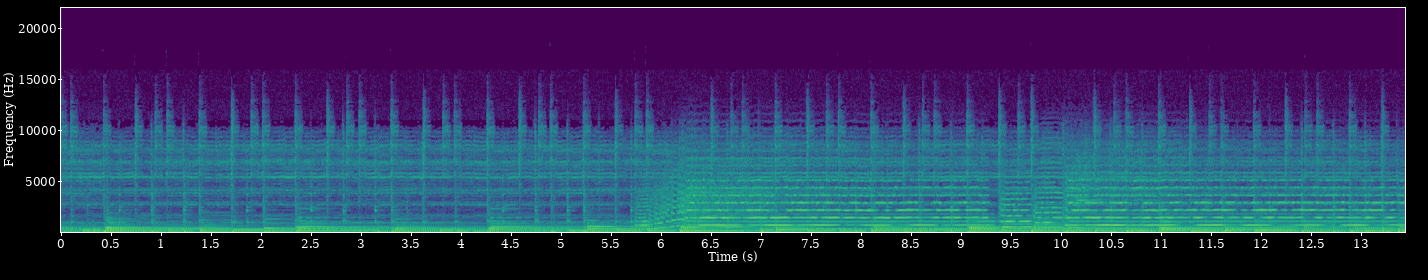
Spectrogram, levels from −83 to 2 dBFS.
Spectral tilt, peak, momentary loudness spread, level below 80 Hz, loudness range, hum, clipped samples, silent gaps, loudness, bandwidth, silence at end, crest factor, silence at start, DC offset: -4 dB/octave; -4 dBFS; 7 LU; -34 dBFS; 5 LU; none; under 0.1%; none; -18 LUFS; 15.5 kHz; 0 s; 14 dB; 0 s; 0.8%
